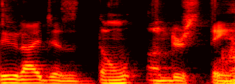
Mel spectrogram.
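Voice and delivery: ordinary talk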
